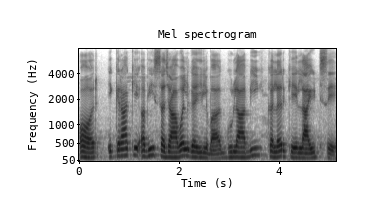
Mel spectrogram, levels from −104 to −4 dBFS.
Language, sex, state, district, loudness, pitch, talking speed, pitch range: Bhojpuri, male, Bihar, East Champaran, -17 LUFS, 140 Hz, 140 wpm, 130-165 Hz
